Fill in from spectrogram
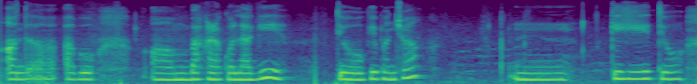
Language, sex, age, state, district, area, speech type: Nepali, female, 18-30, West Bengal, Jalpaiguri, urban, spontaneous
